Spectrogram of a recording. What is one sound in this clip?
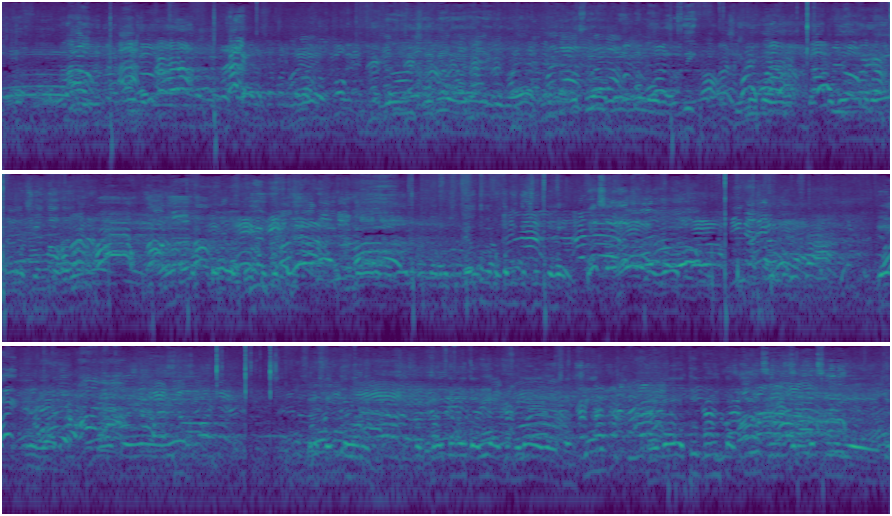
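Men shout across an outdoor sports field.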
